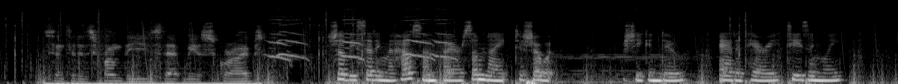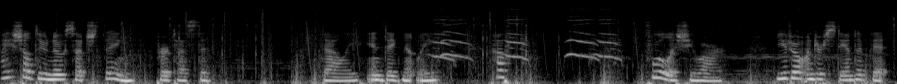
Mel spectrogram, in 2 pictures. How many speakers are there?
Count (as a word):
two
